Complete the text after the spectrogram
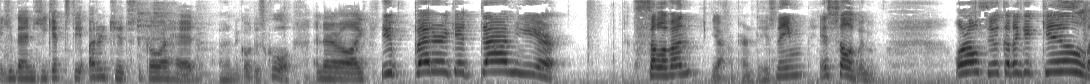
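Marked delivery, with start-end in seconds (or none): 3.8-7.0 loud, high, drawn-out yell for someone; hammed-up impatient shout; calling out. Other kids calling for Sullivan. 9.5-10.9 high, loud mock threat; hammed-up yell; shouted warning. Kids shouting a threat to Sullivan.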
